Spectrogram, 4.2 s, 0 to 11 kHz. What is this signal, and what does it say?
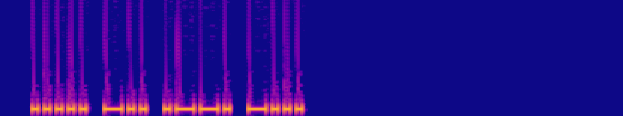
Morse code, heard as a keyed tone, about 29 wpm, 700 Hz. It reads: 5DPB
